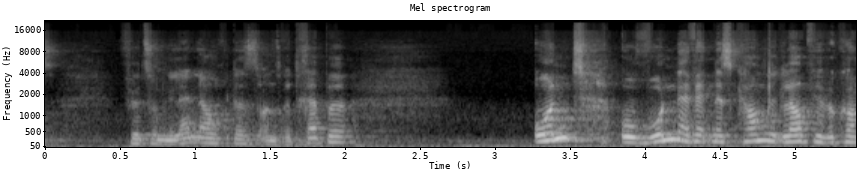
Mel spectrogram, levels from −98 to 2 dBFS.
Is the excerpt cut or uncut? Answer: uncut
